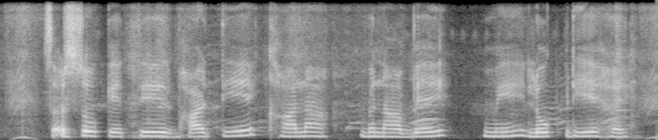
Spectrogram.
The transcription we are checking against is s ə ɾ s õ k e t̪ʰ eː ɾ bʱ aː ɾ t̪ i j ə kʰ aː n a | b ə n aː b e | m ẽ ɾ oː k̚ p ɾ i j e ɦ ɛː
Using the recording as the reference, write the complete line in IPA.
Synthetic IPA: s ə ɾ s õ k e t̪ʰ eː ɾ bʱ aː ɾ t̪ i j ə kʰ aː n a | b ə n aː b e | m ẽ l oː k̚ p ɾ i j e ɦ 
